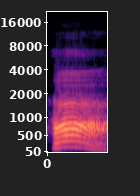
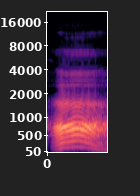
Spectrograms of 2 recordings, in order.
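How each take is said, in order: Both takes have the same delivery.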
